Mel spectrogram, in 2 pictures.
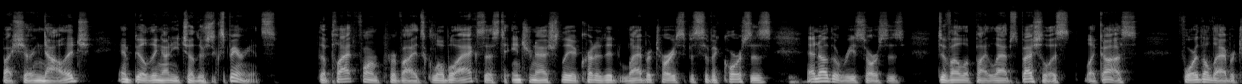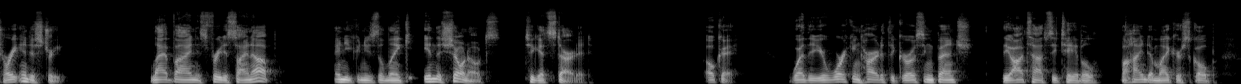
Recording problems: none

